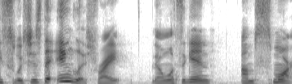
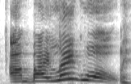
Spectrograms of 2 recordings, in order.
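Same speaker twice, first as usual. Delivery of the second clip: high, loud, drawn-out declaration; emphatic boast; 8 semitones higher, 9 dB louder, slower than usual. Real, not acted. Insisting to co-host she speaks French, emphatic boast. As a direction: proclaim it slowly and proudly, way up high.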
